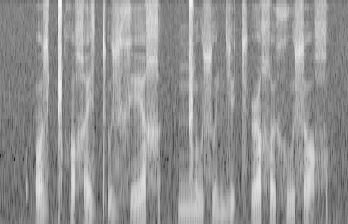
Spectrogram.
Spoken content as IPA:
ʔɔzǁʰɔχ eztʼuz xeχ | ŋ͡ǁusʷe nzyt͡sʼə˞χʉ xusɔχ

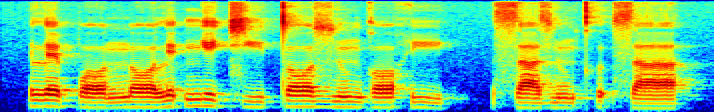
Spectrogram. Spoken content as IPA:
lɛ˦˨pɔ˨ nɔ˨ lɪ˦ʔɲe˦˨ t͡ɕi˨tɔ˦ zũ˦ɡɔ˦hi˦˨ | sä˨ zũ˨kʰʊ˦ʔ sʰä˨

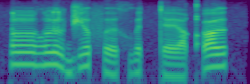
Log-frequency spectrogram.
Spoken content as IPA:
lːɔ̤˥l ʊ˩ld͡ʒɪ˥ə̯ fəː˩xṳ˨ə̯ tːɛː˩ə̯qʼu˥ə̯

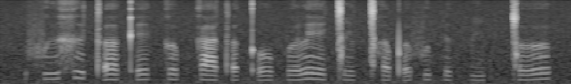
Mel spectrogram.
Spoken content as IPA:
fɨxɨ tʼɐkʼe kɵpkatʼɐ kʼo pɵ leǀilǀʰɐpʼɵ fɨpɾɨ k͡pip ǀɵ

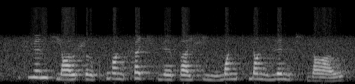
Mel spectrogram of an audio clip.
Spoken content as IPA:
ɕɥɛ˥n ɕjɑ˧˥ʊ̯ʂɤ˨˩pʰwɑ˥˩ŋ xä˥t͡ɕʰɥɛ˨˩pa˧˥ɪ̯ ɕi˨˩nmɑ˥ŋt̪ʰjɑ˥˧ŋ lɥɛ˥˩nt͡ɕʰjɑ˨˩˦ʊ̯

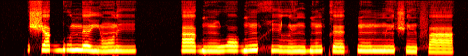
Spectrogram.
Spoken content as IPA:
ʃa˦ɡ͡bu˦nɛ˦˨jɔ̃˨˦ ɾi˧ | a˧ɡũ˨wɔ˧ɡũ˦ hi˦˨lĩ˨˦ɡ͡bũ˦ kɛ˧k͡pũ˦ mĩ˧ʃĩ˨fa˨

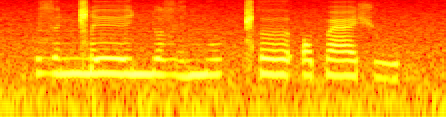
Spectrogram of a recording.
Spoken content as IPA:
zəŋ͡ǁeː ɲɔza̤ɲuːǁʰəː ʔɔpæːʃṳ

